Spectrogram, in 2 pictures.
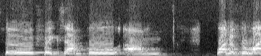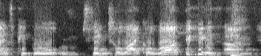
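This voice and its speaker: A woman voice actor being interviewed as a guest, explaining her work in a measured, thoughtful way with many pauses. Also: mid-range voice, fairly even intonation. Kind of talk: casual interview chat. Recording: dull lo-fi sound.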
